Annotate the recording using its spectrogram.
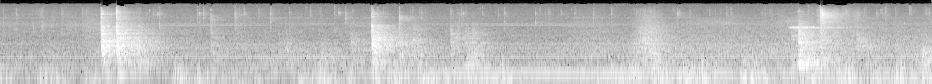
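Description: A wrench clicks and scrapes against a metal pipe fitting.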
